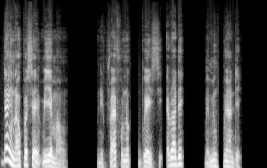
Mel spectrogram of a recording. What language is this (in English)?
Akan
